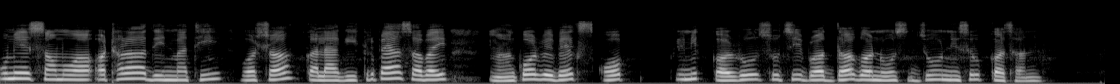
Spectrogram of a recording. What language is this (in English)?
Nepali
